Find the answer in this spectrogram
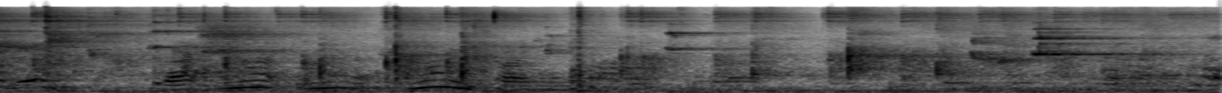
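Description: Table tennis balls striking the table and paddles: a scattering of sharp, irregular pings, one with a short ring about five seconds in. Voices are heard in the background.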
